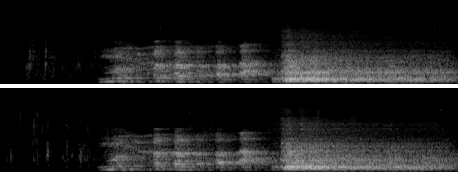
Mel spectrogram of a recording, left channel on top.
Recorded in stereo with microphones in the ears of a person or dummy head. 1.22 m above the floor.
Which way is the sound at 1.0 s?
65° right (ahead or behind).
